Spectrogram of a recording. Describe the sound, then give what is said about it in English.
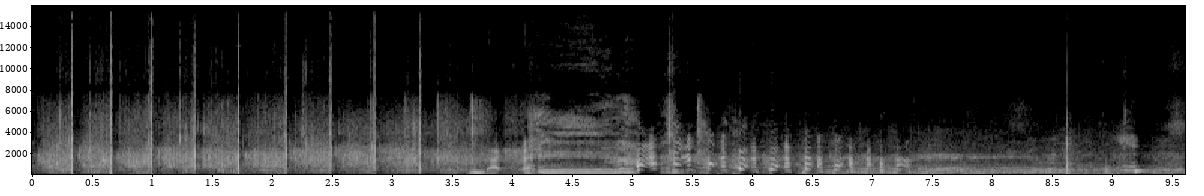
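A few slow, evenly spaced claps give way to a full round of audience applause for the tech team, loud and dense, mixed with cheering and whooping voices before slowly thinning out. “Can we applaud the super tech team?”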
